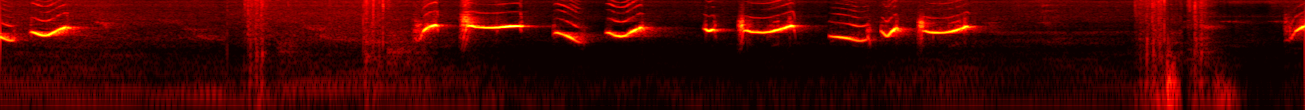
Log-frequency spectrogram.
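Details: Chattering sirtu song meant to draw a reply from any sirtu: rapid bursts of short rising and falling whistles, with a low rumble and a thump near the end.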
